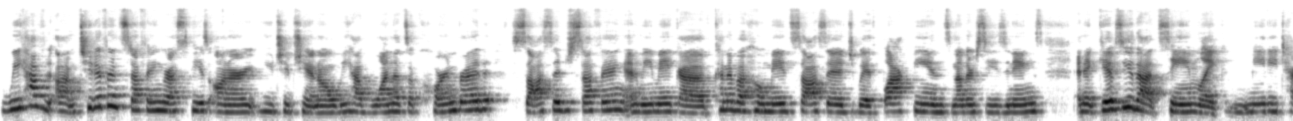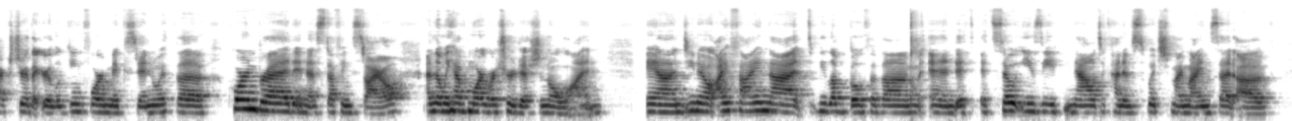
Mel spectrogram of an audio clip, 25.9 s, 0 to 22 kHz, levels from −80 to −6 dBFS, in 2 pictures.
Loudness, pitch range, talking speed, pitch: -19 LUFS, 205-235 Hz, 205 wpm, 220 Hz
